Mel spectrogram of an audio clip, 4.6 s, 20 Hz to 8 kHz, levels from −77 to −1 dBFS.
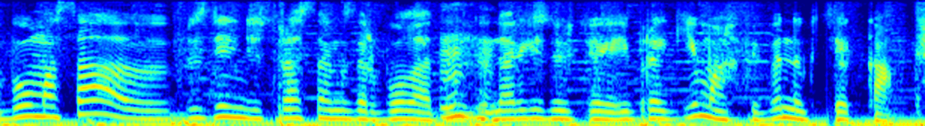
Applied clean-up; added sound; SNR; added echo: none; none; none; none.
